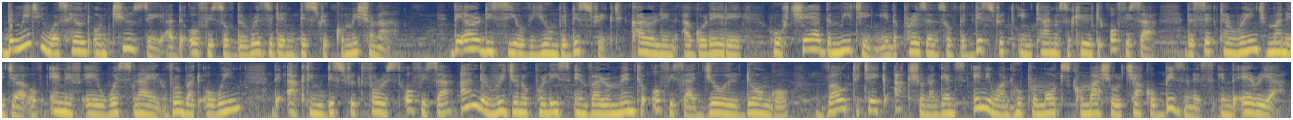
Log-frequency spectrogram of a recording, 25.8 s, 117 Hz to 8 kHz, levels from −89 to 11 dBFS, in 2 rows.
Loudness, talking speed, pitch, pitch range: -11 LUFS, 165 wpm, 175 Hz, 155-190 Hz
